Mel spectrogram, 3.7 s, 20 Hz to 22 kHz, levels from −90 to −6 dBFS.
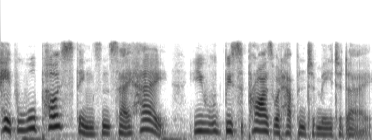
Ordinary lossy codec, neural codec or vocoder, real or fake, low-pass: Opus, 64 kbps; none; real; 7.2 kHz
